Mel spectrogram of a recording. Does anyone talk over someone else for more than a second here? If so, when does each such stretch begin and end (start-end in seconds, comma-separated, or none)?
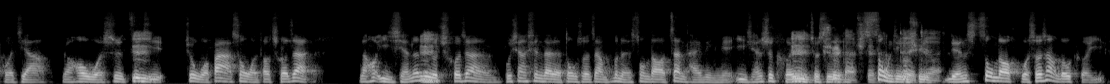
7.9-9.5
